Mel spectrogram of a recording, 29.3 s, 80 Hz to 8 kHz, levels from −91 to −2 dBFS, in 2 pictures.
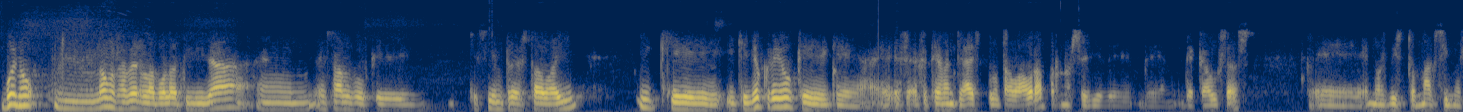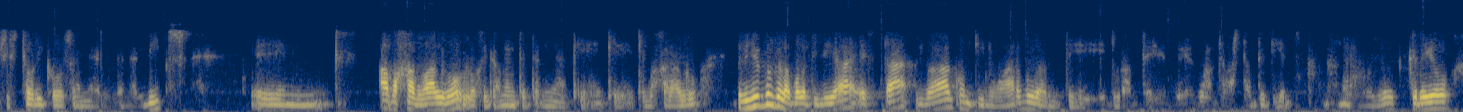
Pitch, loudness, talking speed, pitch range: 125 Hz, -26 LUFS, 155 wpm, 110-155 Hz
